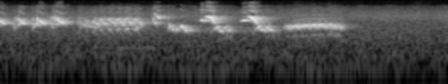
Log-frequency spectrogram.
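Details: Wild double-collared seedeater singing in nature: a fast, varied twittering phrase of high chirps and short slurred notes, ending in a sustained buzzy trill, over steady low background hiss.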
